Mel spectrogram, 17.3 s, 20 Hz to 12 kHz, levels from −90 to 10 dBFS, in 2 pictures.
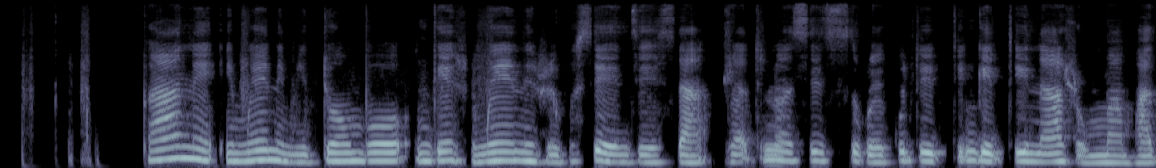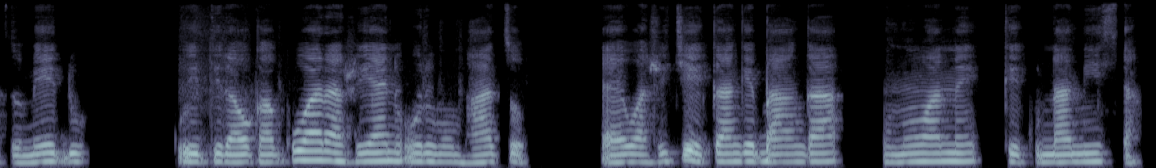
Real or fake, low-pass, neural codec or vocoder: real; 10.8 kHz; none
